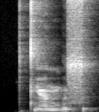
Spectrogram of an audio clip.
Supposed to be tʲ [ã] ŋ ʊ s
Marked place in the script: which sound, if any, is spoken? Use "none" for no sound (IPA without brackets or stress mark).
ã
